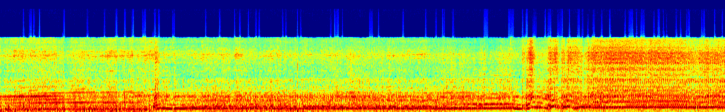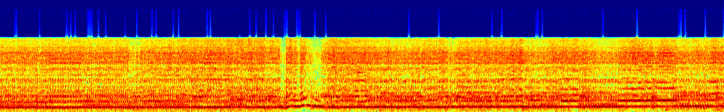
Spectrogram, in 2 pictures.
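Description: Acura Integra race car's four-cylinder engine heard from inside the stripped, caged cockpit, running steadily under load. Its pitch steps up about three seconds in and again about ten seconds in, with a brief break around twenty seconds, then climbs slowly near the end.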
